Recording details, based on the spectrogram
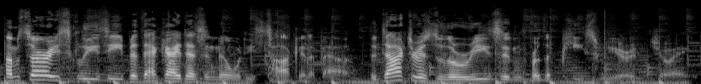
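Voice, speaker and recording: A man's voice: mid-range voice, very animated, normal speed, vocal fry, pushed and bright, soft background music, exaggerated voice. A man playing an indignant, idealistic phone-in caller in an audio drama, insistent and earnest. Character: indignant, idealistic citizen calling a radio phone-in.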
